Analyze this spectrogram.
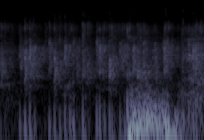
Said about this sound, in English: Thank you for the few that clapped.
